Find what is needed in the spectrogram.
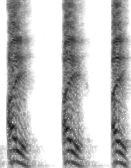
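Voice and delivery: आए said slowly and clearly, three times; vowel demo. Shown as a demonstration. Teacher sounds out आए after saying अ plus ई. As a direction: sound out आए for the class. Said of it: "sound निकालिए".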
